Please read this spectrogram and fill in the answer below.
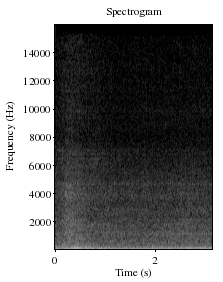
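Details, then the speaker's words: Renault Twingo idling after an exhaust fix, recorded inside the car with the bonnet open: brief blip then steady smooth low idle with no more tic-tic ticking; sounds normal. "donc voilà ça fait un bruit de voiture normale il n'y a plus un bruit tic tic tic tic"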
